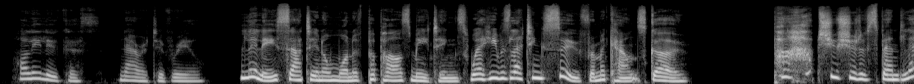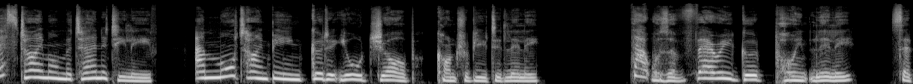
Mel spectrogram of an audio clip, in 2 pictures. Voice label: Narrative Reel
